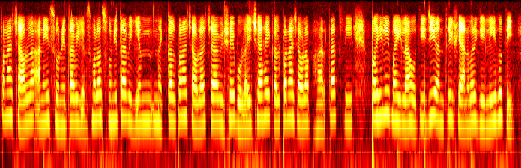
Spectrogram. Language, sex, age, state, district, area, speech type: Marathi, female, 60+, Maharashtra, Nagpur, rural, spontaneous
